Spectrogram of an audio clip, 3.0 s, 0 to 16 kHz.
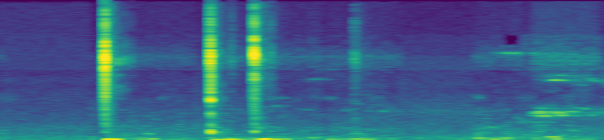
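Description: A few sharp, separate computer keyboard keystrokes, spaced irregularly, as commands are entered in a Linux terminal during a Red Hat Enterprise Linux 9 class; the room is otherwise quiet.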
